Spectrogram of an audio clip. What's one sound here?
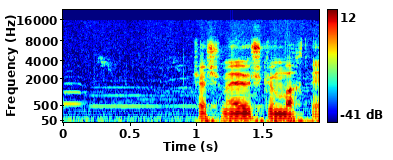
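A second man answers in a low, firm voice.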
